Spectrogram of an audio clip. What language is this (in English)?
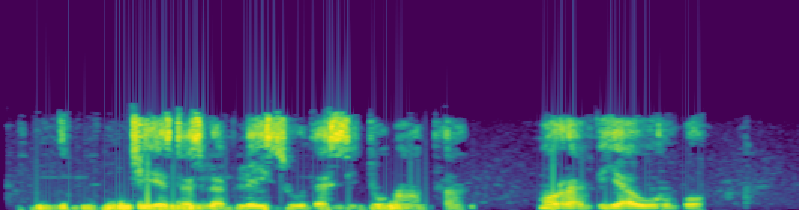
Esperanto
